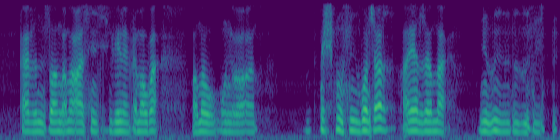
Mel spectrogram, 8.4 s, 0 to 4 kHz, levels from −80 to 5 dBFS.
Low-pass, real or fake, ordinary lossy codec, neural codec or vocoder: 3.6 kHz; fake; Opus, 24 kbps; autoencoder, 22.05 kHz, a latent of 192 numbers a frame, VITS, trained on many speakers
